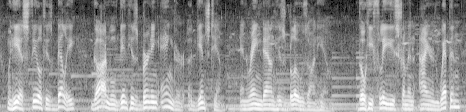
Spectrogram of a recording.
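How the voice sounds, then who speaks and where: A male actor as a severe biblical accuser, indignant and declamatory. His mid-pitched voice delivers grim judgment in the manner of a scripture drama, with music clearly playing behind him. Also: close to an everyday voice. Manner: declamatory, forceful rhetoric. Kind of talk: dramatized audio Bible acting.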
